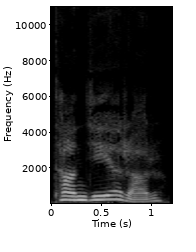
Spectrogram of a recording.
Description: Ladda ner uttalet
Uttal: [tanj'e:rar el. tangge:rar]
tangerar.mp3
